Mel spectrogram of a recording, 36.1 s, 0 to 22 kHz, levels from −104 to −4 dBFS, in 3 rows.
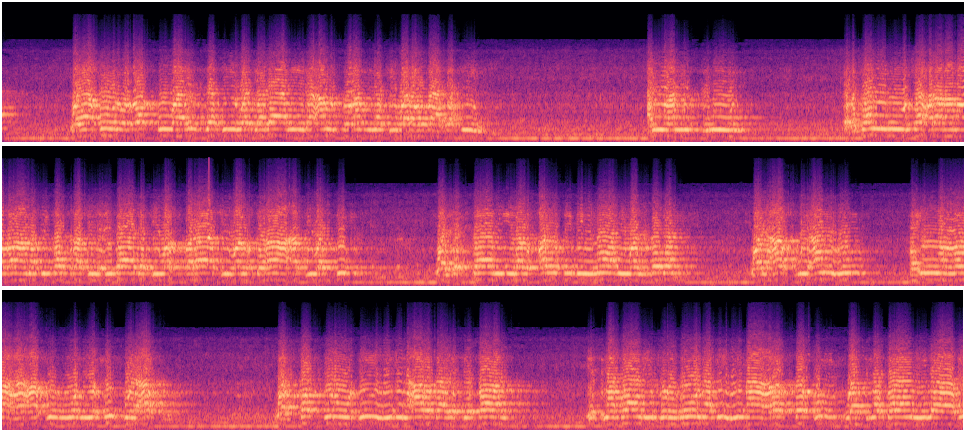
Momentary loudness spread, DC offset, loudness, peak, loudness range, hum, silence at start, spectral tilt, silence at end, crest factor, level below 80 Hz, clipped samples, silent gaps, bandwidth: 16 LU; under 0.1%; -17 LUFS; -8 dBFS; 4 LU; none; 0 s; -6 dB/octave; 0 s; 10 dB; -50 dBFS; under 0.1%; none; 8.8 kHz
